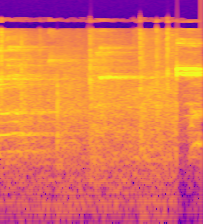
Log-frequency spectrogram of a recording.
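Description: Players shouting on a dodgeball court in an echoing sports hall, with dodgeballs knocking off the floor and players now and then. A louder burst of shouting breaks out near the end as the deciding out is made.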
